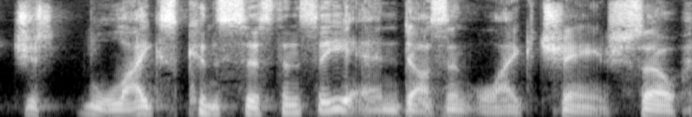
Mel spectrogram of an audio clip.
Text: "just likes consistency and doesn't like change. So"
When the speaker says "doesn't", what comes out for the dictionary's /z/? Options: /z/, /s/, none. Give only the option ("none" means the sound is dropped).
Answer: /z/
